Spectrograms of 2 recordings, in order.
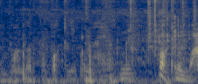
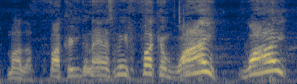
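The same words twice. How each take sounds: First: Hushed, voiceless, seething whisper; menacing whisper. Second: Builds to a loud, high yell on why; furious shout. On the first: Ranting at viewers who ask why, in a seething whisper. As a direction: breathe it out low like a threat. Mock rant, whispered first take. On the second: Ranting at viewers who ask why, exploding into a shout. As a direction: blow up at them on the last why. Mock rant, exploding second take. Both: Acted.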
